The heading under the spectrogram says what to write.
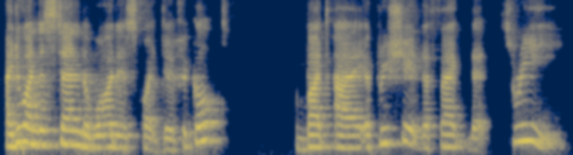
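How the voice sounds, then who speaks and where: A woman's voice: on the low side, recorded from a distance, rough recording. A woman with a Malaysian accent, giving a stern, emphatic language evaluation at a club meeting. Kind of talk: club meeting report on a video call.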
